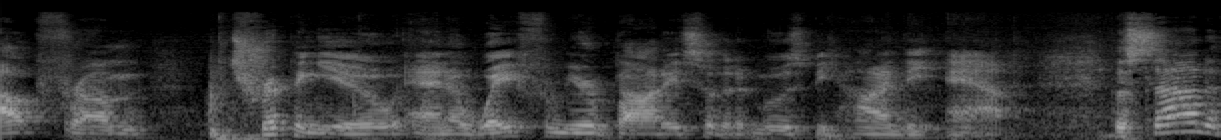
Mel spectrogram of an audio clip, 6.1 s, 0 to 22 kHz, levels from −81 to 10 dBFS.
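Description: Nothing stood out on listening to the audio.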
